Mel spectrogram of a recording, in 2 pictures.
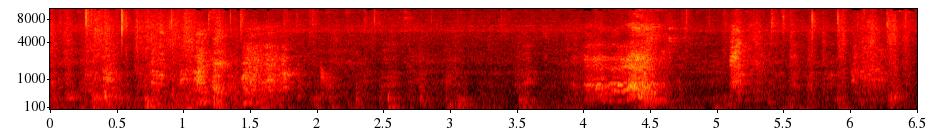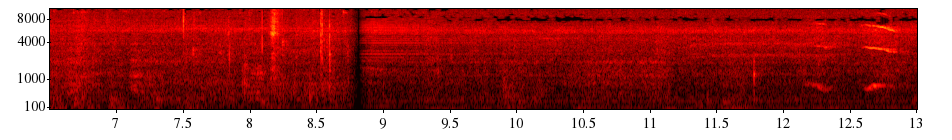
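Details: Vizslas Rusty and Beam tearing about in a hallway during a game of get it: quick, rhythmic dog panting and snuffling with scuffles early on, then the sound drops to near quiet in the final seconds.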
